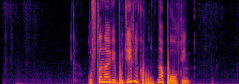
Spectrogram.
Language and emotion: Russian, neutral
